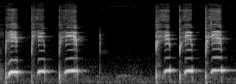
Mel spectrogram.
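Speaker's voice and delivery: tiny, very high-pitched chirps; baby bird. Acted. Reading a baby bird's call to children, tiny high peeps. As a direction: peep in a high little chick voice. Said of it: "what we think of a baby bird".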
